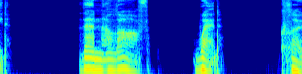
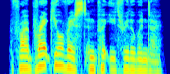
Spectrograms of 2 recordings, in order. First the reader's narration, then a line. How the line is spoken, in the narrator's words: said calmly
